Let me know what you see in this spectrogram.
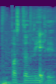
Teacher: the D sound is like almost like a TH sound. It's yes, like a light TH sound.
